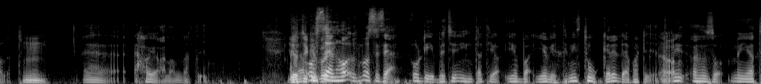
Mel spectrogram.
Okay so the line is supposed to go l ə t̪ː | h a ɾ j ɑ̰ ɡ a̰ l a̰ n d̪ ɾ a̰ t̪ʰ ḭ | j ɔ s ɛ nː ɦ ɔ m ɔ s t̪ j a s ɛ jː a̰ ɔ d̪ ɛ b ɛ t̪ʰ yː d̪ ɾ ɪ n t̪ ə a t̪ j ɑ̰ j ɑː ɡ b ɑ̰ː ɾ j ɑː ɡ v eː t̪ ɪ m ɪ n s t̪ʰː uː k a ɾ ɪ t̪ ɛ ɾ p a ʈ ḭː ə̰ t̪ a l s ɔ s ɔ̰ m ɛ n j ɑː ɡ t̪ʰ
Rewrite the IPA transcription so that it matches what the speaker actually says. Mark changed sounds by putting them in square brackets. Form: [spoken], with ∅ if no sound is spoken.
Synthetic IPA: l ə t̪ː | h a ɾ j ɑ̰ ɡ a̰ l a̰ n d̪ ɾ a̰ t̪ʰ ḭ | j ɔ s ɛ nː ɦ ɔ m ɔ s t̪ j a s ɛ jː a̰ ɔ d̪ ɛ b ɛ t̪ʰ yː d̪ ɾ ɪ n t̪ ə a t̪ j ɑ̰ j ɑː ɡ b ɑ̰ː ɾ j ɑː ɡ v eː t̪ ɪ m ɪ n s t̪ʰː uː k a ɾ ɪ [d̪] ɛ ɾ p a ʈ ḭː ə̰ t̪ a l s ɔ s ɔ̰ m ɛ n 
